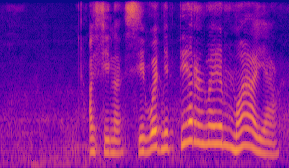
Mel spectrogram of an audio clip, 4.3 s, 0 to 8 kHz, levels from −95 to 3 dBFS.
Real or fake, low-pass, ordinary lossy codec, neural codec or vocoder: fake; none; none; codec, 16 kHz, 2 kbps, FreqCodec, larger model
